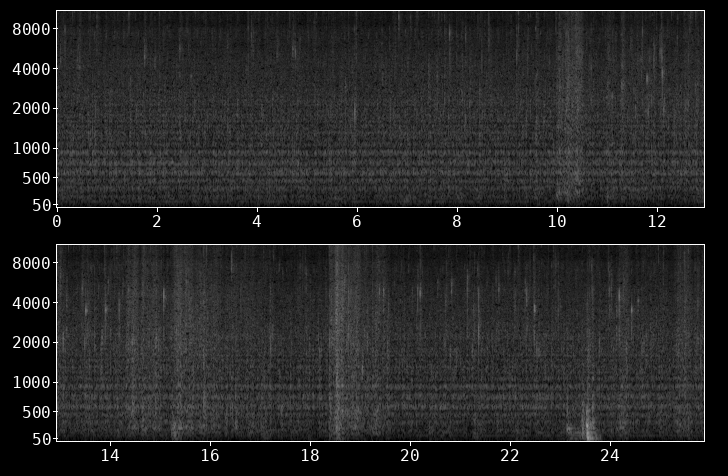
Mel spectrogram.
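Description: Slices of boiled breadfruit frying in hot oil in a stainless steel pot: a steady sizzle with scattered crackles and pops. The sizzling swells louder about ten and eighteen seconds in, and there is a short low thud near the end.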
